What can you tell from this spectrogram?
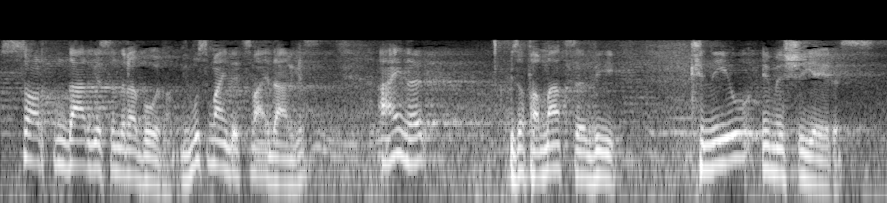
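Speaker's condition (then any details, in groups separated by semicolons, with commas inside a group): No condition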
